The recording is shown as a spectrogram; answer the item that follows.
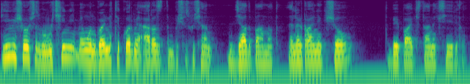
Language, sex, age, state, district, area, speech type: Kashmiri, male, 30-45, Jammu and Kashmir, Bandipora, rural, spontaneous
